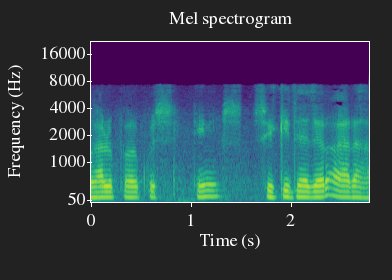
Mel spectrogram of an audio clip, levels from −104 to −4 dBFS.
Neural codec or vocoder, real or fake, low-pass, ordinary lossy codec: codec, 24 kHz, 0.9 kbps, WavTokenizer, medium speech release version 1; fake; 7.2 kHz; none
